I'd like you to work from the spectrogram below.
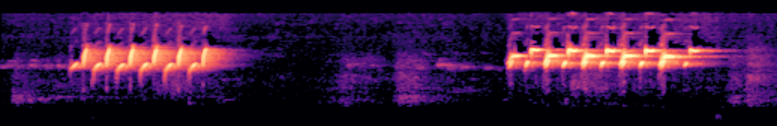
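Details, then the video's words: High twittering song of a European goldfinch: two runs of rapid repeated notes, each about a second long, separated by a quiet gap of roughly two seconds. "تغريد طائر الحسون chant de chardonneret"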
